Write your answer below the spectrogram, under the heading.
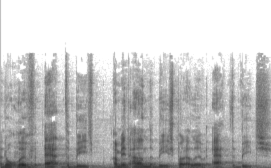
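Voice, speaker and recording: A fairly low-pitched man with an American accent, with audible room echo and music in the background. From western New York (Buffalo area). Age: 50s. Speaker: pastor and counselor. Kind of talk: teaching session. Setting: classroom with live audience. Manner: animated.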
